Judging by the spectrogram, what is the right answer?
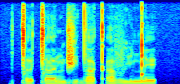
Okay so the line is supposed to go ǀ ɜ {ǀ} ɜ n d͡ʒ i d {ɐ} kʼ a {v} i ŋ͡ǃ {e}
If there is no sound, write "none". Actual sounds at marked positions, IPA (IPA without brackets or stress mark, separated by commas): ǀ, a, v, e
